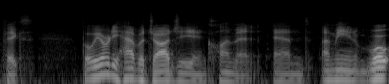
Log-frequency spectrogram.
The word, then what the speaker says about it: Ajayi: Well, no, Because we just got Ajayi, so we're not going to get rid of him. First of all, it's pronounced. It's Ajayi. It's Ajayi.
